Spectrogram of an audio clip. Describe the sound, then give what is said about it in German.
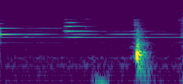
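A telephone rings with a steady, electronic-sounding tone, fairly quiet and sustained, interrupted near the end by a couple of short bursts of noise. “Warte, das Telefon.”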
